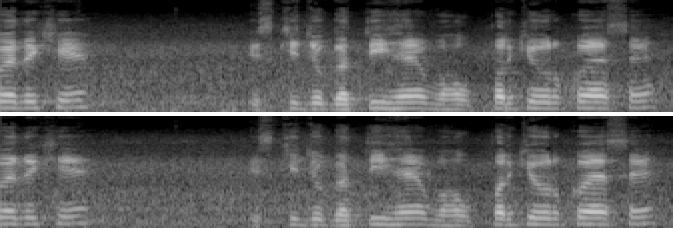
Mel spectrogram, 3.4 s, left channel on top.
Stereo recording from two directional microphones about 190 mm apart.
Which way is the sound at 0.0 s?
35° left (ahead or behind).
